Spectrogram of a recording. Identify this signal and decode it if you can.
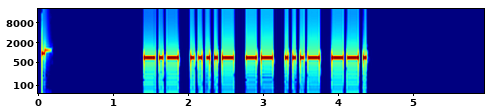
Morse code, heard as a keyed tone, about 22 wpm, 700 Hz. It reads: K4MVG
